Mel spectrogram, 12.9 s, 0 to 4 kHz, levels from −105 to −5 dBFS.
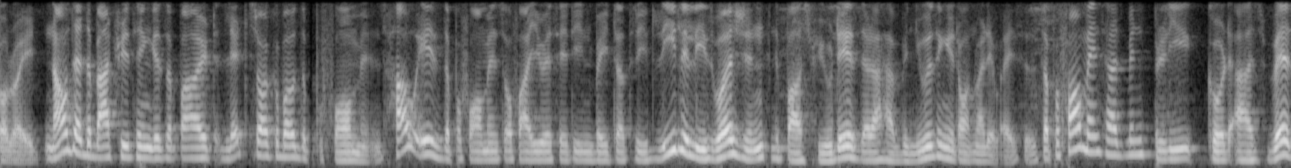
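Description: Audio that's come through a WebRTC call path, with G.711 mu-law at 64 kbps cutting everything above 4 kHz, has two short stalls from a late packet, at 2.46 to 2.49 s and 3.08 to 3.13 s. Each time the jitter buffer ran dry and the receiver held the last sound for about 30 ms before resuming, so nothing's lost but it briefly drags.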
